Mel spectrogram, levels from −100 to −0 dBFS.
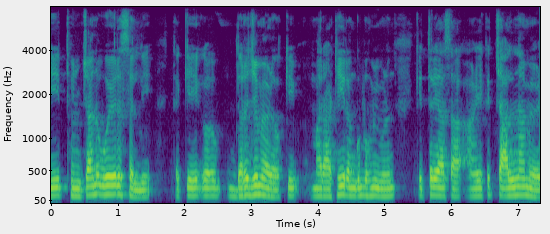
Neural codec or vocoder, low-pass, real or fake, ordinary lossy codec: none; none; real; none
